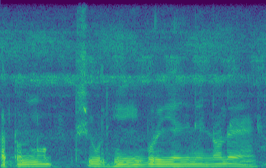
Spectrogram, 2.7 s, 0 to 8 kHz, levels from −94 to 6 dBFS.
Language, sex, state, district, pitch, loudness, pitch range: Chakma, female, Tripura, Dhalai, 100 Hz, -18 LUFS, 95-100 Hz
